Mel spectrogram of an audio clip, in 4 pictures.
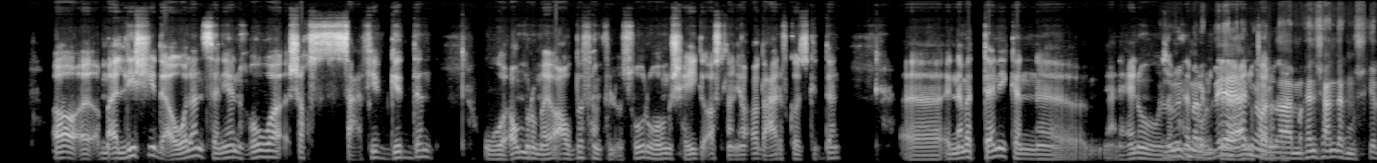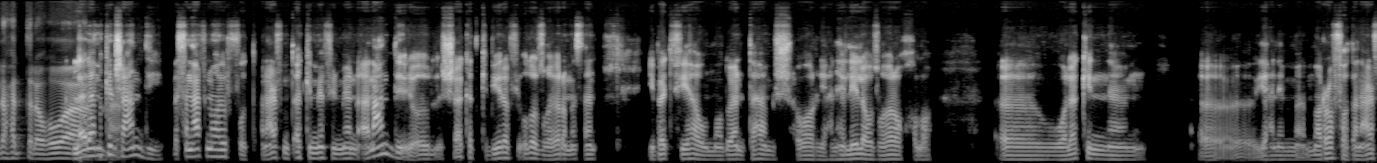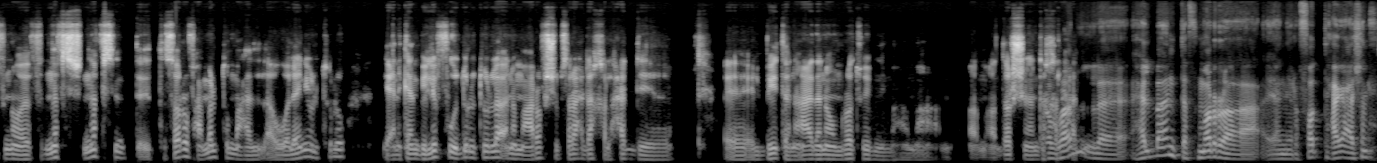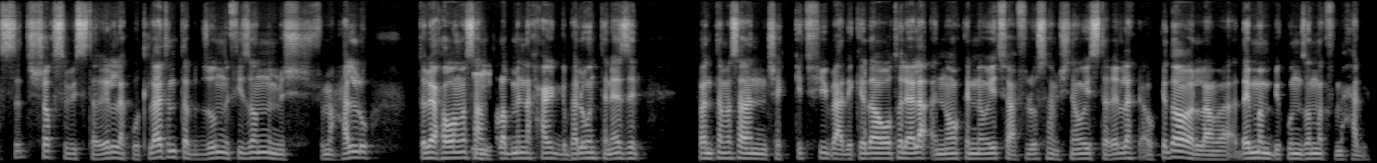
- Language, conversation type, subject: Arabic, podcast, إزاي تحط حدود مالية واضحة مع قرايبك من غير إحراج؟
- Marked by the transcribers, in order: tapping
